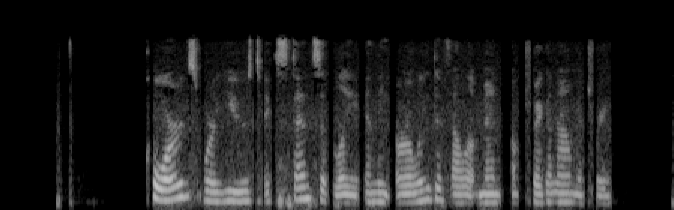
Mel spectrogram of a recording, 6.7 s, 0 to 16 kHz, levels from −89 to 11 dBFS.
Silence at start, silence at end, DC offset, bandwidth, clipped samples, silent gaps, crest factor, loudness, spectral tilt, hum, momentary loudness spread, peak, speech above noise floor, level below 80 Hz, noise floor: 0.55 s; 0.65 s; under 0.1%; 8.4 kHz; under 0.1%; none; 20 dB; -25 LUFS; -5 dB/octave; none; 11 LU; -6 dBFS; over 66 dB; -64 dBFS; under -90 dBFS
